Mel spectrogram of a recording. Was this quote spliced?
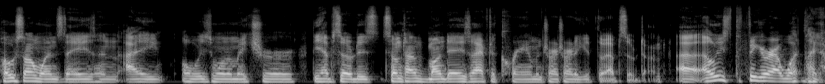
yes; 3 cuts; at 3.1 s, 5.6 s, 6.7 s

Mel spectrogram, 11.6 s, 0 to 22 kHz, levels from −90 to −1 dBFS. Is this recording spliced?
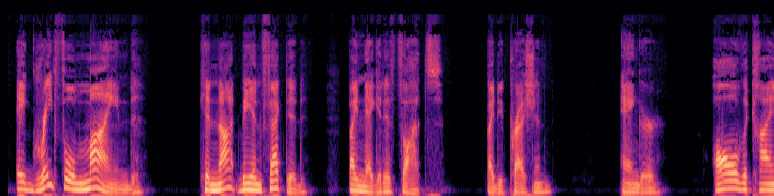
no; 0 cuts

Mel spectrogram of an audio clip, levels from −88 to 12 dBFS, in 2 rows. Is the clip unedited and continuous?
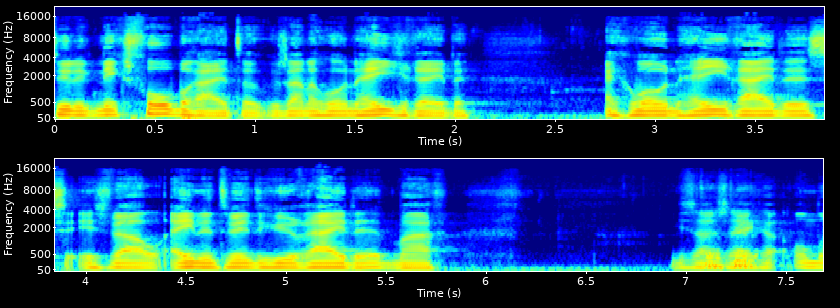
yes; 0 cuts

